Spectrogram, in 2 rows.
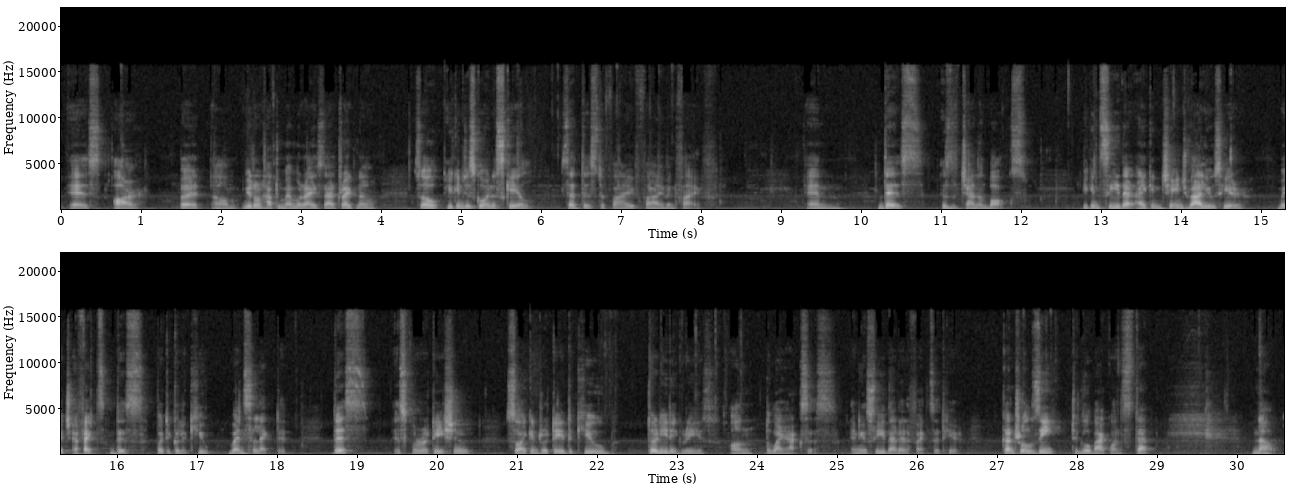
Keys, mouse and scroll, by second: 0.0 r, 4.4 click, 6.2 5, 6.6 click, 6.8 5, 7.1 click, 7.4 5, 8.1 click, 20.2 click, 22.7-23.1 typing, 23.7 Return, 27.2 Return, 27.5 ctrl+z, 29.2 click.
